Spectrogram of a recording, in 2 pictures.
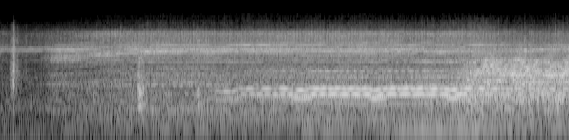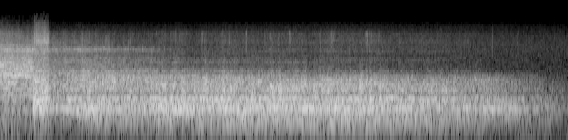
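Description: Heavy mechanical drills rumble steadily with a layered droning whine, jolt with a sharp burst midway, then keep grinding before tapering off at the very end. No voices are heard.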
